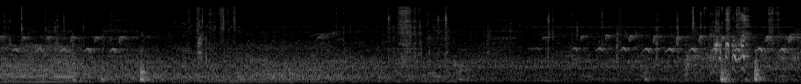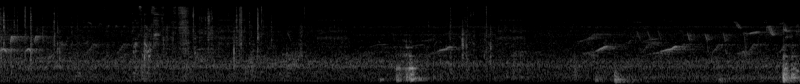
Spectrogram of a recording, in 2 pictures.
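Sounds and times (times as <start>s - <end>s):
bird chirping: 0.0s - 3.7s, 5.0s - 10.2s, 13.7s - 16.0s.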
